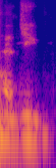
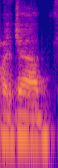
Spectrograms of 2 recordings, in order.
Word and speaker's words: hijab: That's a hijab or hijab, however you want to pronounce it.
